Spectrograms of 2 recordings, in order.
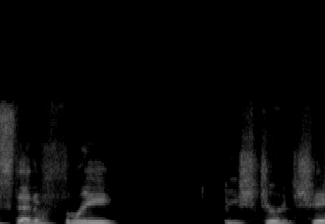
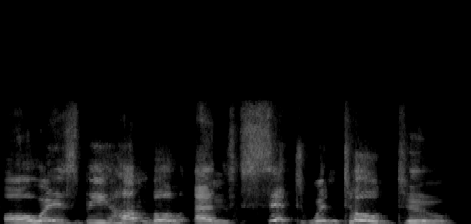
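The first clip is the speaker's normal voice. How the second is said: high, emphatic preacher; pitched-up zealous cult brother; admonishing Brother Flufferkin; 7 semitones higher, 3 dB louder than usual. Acted. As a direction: lecture a convert on the tenets.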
